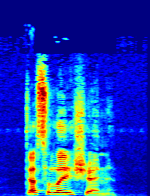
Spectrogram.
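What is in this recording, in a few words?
"desolation", American English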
